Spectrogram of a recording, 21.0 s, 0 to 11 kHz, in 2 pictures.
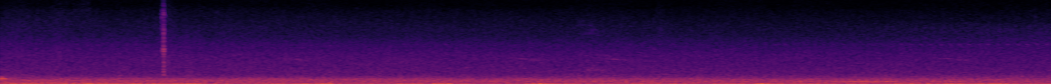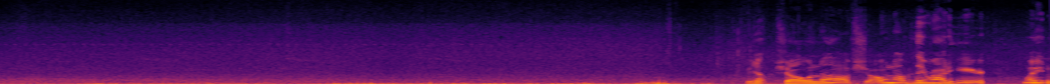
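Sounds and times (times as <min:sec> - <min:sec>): wind buffeting microphone: 0:00.0 - 0:21.0
creek water rushing: 0:09.0 - 0:21.0.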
